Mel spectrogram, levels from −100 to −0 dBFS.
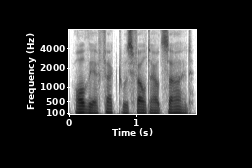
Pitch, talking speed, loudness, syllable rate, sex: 100 Hz, 190 wpm, -17 LUFS, 5.3 syllables/s, male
